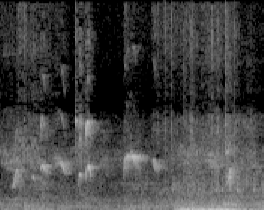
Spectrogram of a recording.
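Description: Goldfinch hybrid birds flutter in a small aviary, with soft, quick wingbeats and faint chirps close by.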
